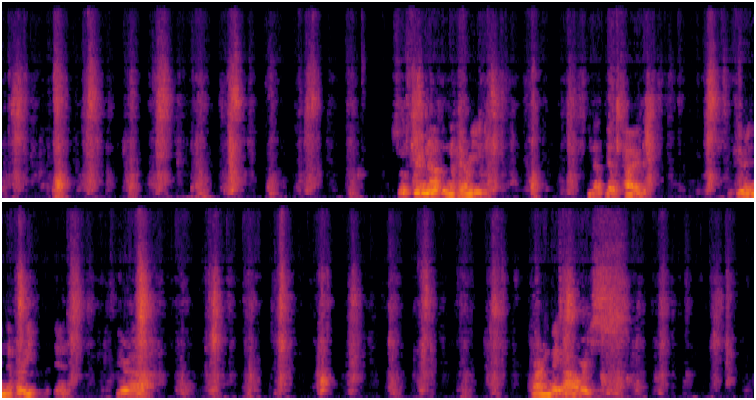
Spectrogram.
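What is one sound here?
Wet cloth is scrubbed and squelched in a basin of water in quick rhythmic strokes.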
